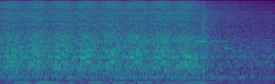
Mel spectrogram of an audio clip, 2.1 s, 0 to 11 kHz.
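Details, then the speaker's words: Turbo Honda Integra, spark plugs out, cranked again after a 5-minute rest to prime the new turbo before the first 2024 start: fast even whirring crank with no compression pulses, spinning down; normal plugs-out cranking. "All right, it's been about 5 minutes now. I'm gonna crank it over."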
